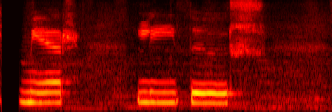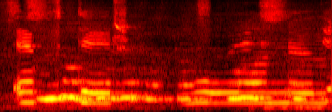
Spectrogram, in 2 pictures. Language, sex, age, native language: Icelandic, female, 8, Icelandic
